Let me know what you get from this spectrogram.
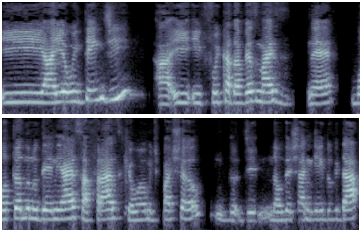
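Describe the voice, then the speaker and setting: A woman speaks at a fairly slow pace with a fairly high pitch and ordinary pitch variation. Her loudness swings widely. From Santa Vitória, southern Brazil. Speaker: seamstress and guest. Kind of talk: live podcast conversation. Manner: intense, animated.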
